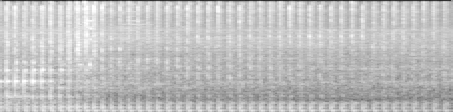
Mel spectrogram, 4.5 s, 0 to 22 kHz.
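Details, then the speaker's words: Honda Foreman 350 4x4 ATV, rusty rattling muffler after welding and an added quiet core: steady single-cylinder thumping at idle with a hollow, tinny ring; the large exhaust chamber flexes and resonates. "because there was some resonance in here and"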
